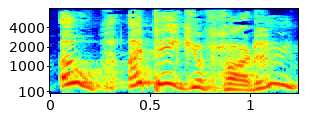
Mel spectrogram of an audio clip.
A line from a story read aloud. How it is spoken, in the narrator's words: cried Alice hastily, afraid that she had hurt the poor animal's feelings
